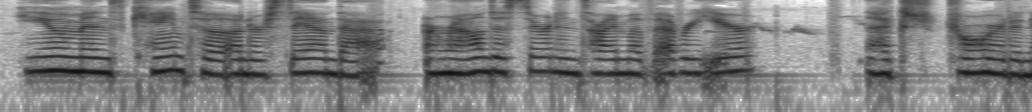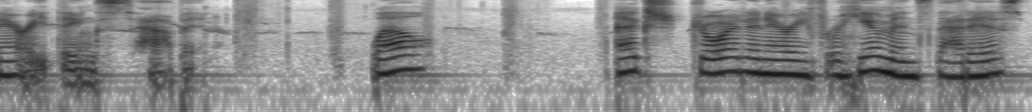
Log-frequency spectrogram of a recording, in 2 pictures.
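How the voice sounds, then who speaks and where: A woman plays a friendly, knowledgeable female elf guiding a human in scripted roleplay audio, addressing the listener in a one-sided conversation. Her fairly high voice is formal, measured, and gently explanatory, with a thoughtful tone.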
